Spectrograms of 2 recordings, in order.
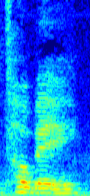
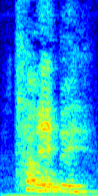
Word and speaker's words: Tobe: His name is Tobe. It's spelled Toby. Toby. Yeah, but it's pronounced Tobe. Toby.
